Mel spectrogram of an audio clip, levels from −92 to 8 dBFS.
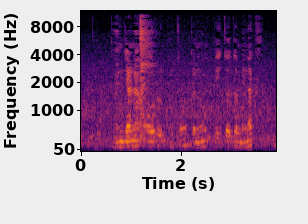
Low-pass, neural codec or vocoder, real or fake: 10.8 kHz; none; real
